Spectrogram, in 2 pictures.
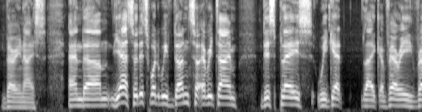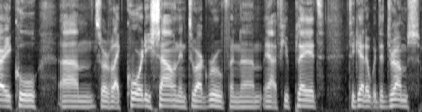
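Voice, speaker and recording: A man's voice: medium pitch, normal speed, few pauses, smooth, dry recording. Man giving a dry-sounding, informal tutorial. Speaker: music production trainer hosting a tutorial. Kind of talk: informal software tutorial, explaining as he demonstrates. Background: electronic drum and synth loops.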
